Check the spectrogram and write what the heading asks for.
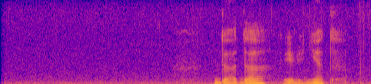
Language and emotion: Russian, sad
